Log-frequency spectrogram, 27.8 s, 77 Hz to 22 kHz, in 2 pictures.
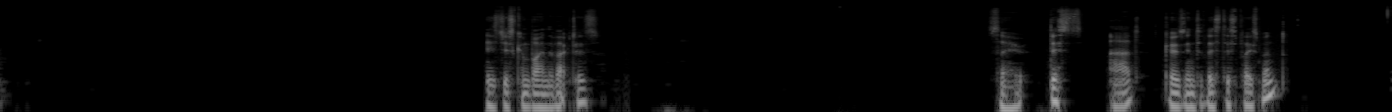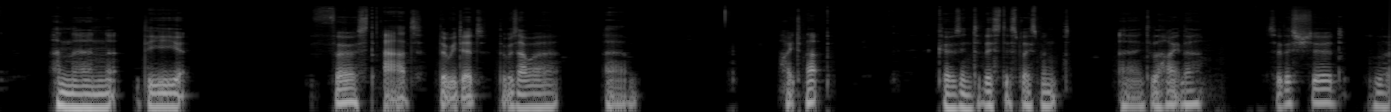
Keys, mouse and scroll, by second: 6.5-9.6 alt+drag, 10.8 click, 14.3 click, 17.6-19.3 drag, 21.6-23.3 drag, 23.3 scroll up 9, 23.8-24.5 middle drag, 24.5 click.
